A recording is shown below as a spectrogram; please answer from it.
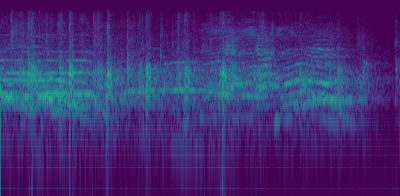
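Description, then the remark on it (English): A crowd claps and cheers steadily, with scattered sharp handclaps over a dense wash of voices and whoops, tapering off at the very end. “Now, I didn't hear that round of applause for Brother Poole.”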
